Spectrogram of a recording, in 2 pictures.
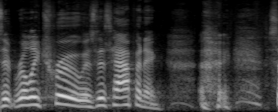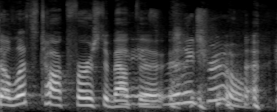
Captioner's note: laughter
